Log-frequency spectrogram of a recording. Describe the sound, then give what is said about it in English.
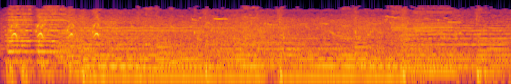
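A small dog, like a Chihuahua, lets out four quick, high-pitched yaps in the first second and a half, then stays quiet under a steady bed of music. “What do you get? Chihuahua.”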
